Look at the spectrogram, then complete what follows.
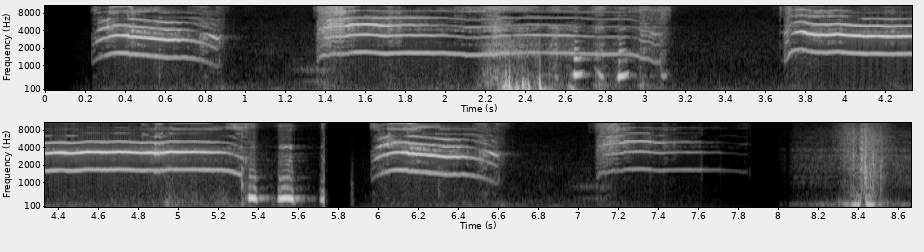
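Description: Kitten meowing: five high calls that rise and fall, the second and third drawn out to well over a second, with a couple of short low knocks in between.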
